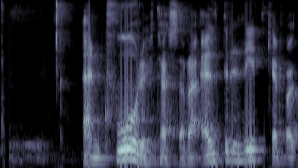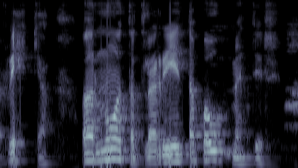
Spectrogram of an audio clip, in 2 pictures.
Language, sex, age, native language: Icelandic, male, 16, Icelandic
